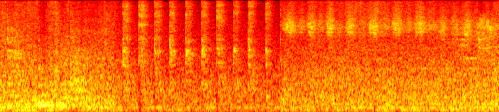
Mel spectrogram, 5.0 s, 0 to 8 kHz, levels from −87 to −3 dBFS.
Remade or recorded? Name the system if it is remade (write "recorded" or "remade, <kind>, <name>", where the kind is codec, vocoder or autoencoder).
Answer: recorded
